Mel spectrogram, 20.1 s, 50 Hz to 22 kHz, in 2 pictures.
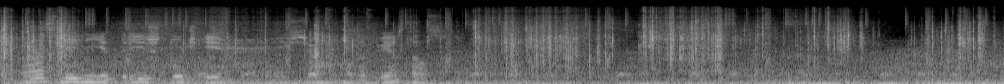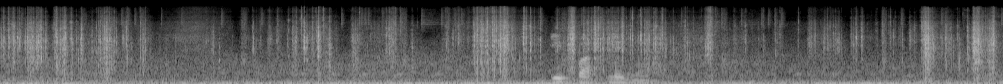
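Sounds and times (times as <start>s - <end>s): paper crinkling and crackling: 0.0s - 20.0s
scissors cutting paper: 0.0s - 20.0s
steady low rumble: 0.0s - 20.0s.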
